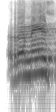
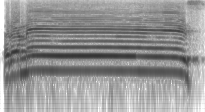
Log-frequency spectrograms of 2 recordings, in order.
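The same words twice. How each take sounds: First: Said in the usual way. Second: Ramesh called out with the last vowel stretched long and slow; calling from afar. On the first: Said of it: "तो हम कहेंगे Ramesh". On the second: Shown as a demonstration. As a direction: call Ramesh across a distance, holding the final vowel. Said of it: "अंतिम अक्षर पर ज्यादा जोर देते हैं". (दूर से पुकारते हुए, रमेश का अंतिम स्वर लंबा खींचकर)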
